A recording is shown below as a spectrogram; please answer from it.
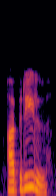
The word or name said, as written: abril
